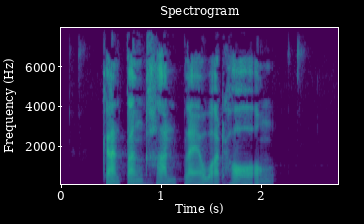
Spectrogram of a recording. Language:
Thai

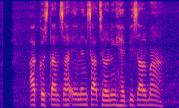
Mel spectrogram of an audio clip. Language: Javanese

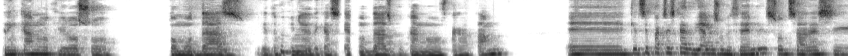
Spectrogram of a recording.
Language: Greek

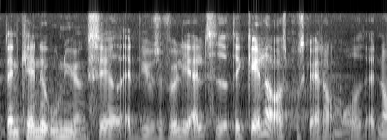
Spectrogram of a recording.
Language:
Danish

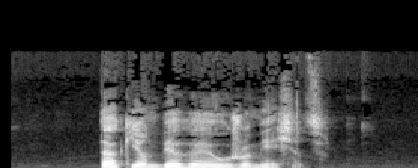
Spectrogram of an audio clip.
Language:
Belarusian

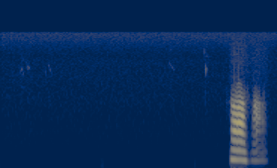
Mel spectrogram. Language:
Gujarati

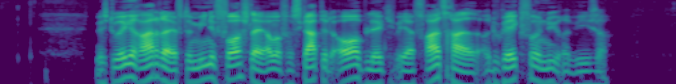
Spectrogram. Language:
Danish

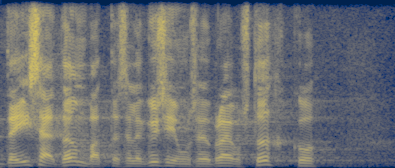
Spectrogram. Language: Estonian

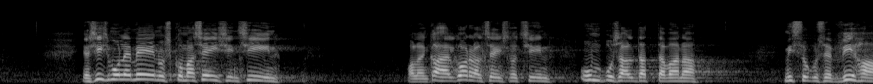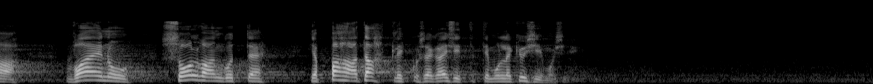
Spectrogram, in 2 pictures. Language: Estonian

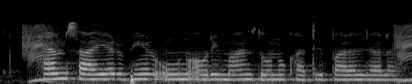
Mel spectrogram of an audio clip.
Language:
Bhojpuri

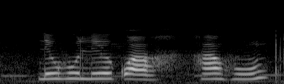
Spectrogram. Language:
Southern Sotho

